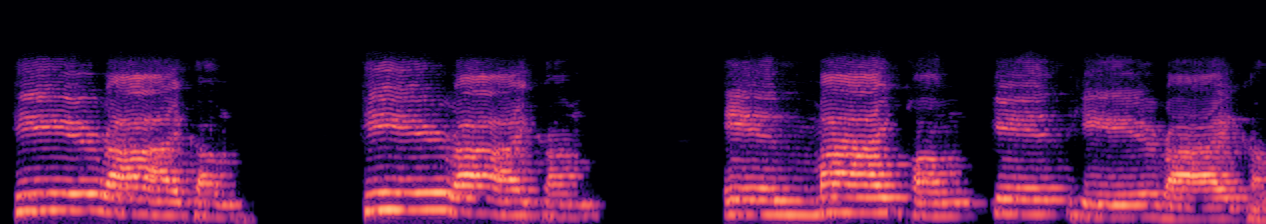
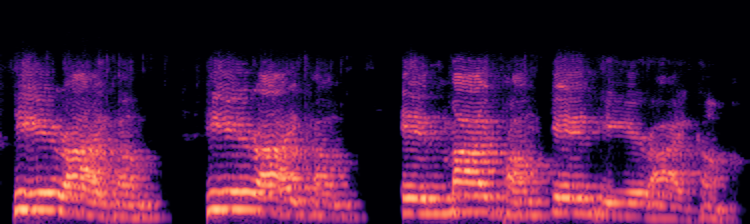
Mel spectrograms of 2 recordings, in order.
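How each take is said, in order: First: It is said a little faster. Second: It is said very fast.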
